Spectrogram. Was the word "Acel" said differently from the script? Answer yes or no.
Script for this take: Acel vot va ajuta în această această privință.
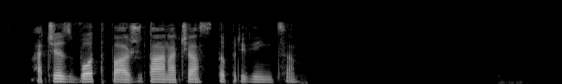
yes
